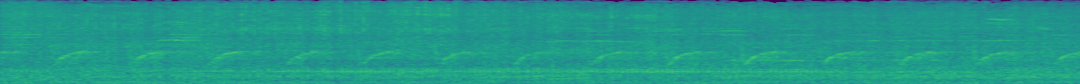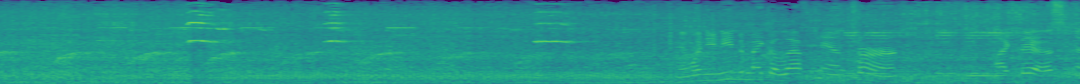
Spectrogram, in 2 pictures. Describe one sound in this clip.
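Scooters and cars rumble past nearby.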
